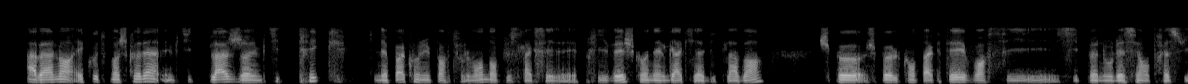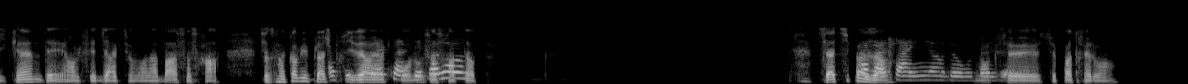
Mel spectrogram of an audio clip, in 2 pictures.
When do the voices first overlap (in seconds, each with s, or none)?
15.2 s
